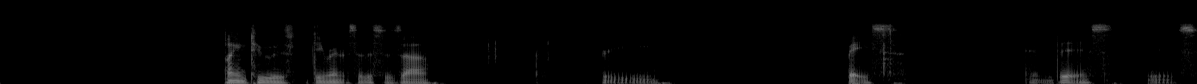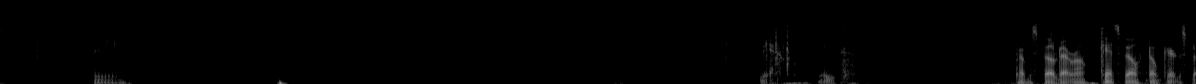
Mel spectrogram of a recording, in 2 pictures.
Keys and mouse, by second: 3.6 middle click, 3.7-23.9 drag, 5.6 e, 12.8 e, 16.3 BackSpace, 16.5 BackSpace.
